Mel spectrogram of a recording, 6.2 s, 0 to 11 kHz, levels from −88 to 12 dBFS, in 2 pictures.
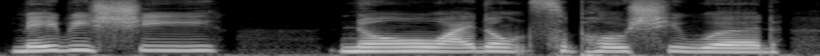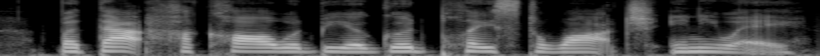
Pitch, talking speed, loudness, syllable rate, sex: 200 Hz, 175 wpm, -19 LUFS, 5.0 syllables/s, female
